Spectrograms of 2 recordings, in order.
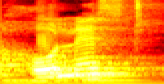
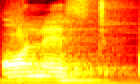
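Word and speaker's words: honest: ऑनेस्ट, this is नॉट होनेस्ट, this is ऑनेस्ट, ऑ। सो ऑ का sound आता है, तो यहाँ एन लगेगा, वोवल साउंड है।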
